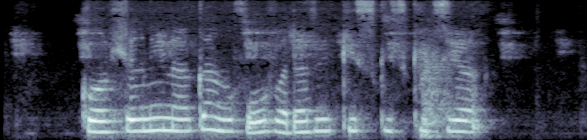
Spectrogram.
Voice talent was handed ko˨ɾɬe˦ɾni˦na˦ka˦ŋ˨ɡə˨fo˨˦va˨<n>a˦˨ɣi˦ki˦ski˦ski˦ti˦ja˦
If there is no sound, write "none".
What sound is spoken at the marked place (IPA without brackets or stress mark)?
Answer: d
